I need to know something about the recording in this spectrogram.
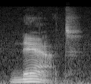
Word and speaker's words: gnat: T there next is NAT let's say it's an insect it's a it's like a biting fly a gnat okay again you don't pronounce the G next is new that's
